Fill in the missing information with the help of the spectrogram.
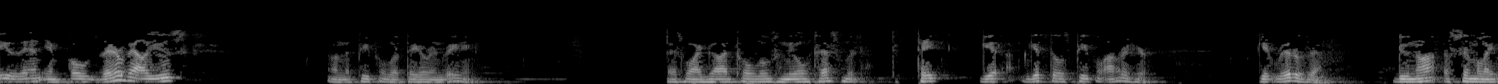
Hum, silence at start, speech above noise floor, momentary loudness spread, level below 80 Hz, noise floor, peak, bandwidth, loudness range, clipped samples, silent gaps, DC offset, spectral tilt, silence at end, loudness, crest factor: none; 0 s; 39 dB; 14 LU; -58 dBFS; -68 dBFS; -10 dBFS; 5 kHz; 6 LU; under 0.1%; 2.50-3.01 s, 3.21-3.25 s, 6.16-6.36 s, 12.20-12.29 s, 12.39-12.56 s; under 0.1%; -6.5 dB/octave; 0 s; -30 LUFS; 20 dB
